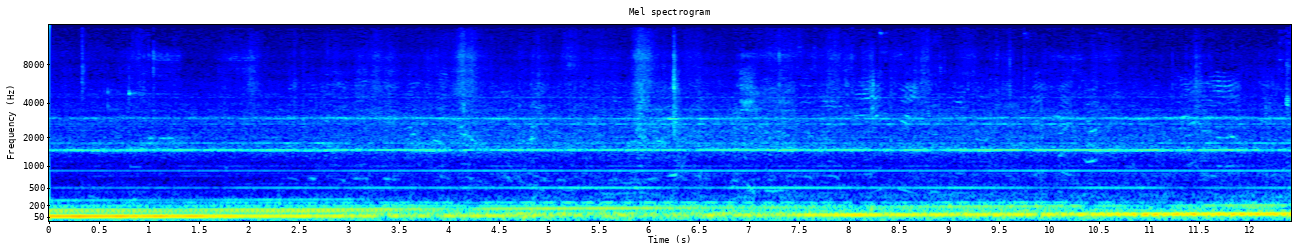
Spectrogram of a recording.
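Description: Boeing 737-800 engine start heard from inside the cabin: a loud low rumble that shifts in pitch about three to four seconds in and swells again near the end as the engine spools up, over several steady whining tones.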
